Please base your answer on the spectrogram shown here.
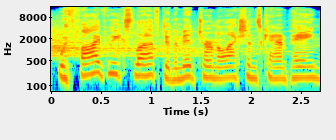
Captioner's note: cheers and Applause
